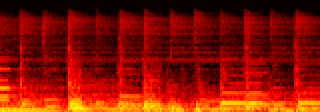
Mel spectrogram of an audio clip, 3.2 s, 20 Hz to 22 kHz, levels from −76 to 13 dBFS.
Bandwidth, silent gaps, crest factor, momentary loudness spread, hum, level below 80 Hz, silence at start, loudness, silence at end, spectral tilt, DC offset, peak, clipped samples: 15.5 kHz; none; 16 dB; 6 LU; none; -32 dBFS; 0 s; -19 LUFS; 0 s; -7.5 dB/octave; under 0.1%; -2 dBFS; under 0.1%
